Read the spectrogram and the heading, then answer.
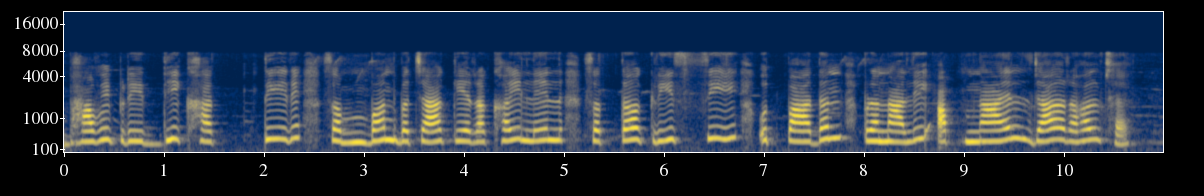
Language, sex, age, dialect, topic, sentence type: Maithili, female, 18-24, Eastern / Thethi, agriculture, statement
